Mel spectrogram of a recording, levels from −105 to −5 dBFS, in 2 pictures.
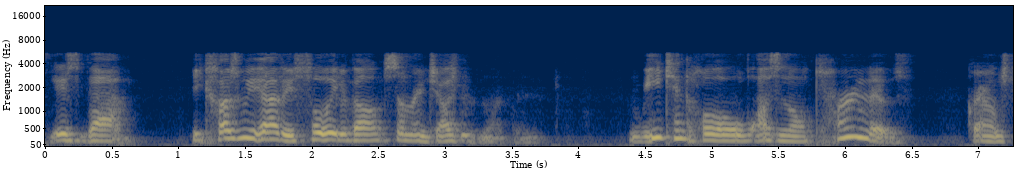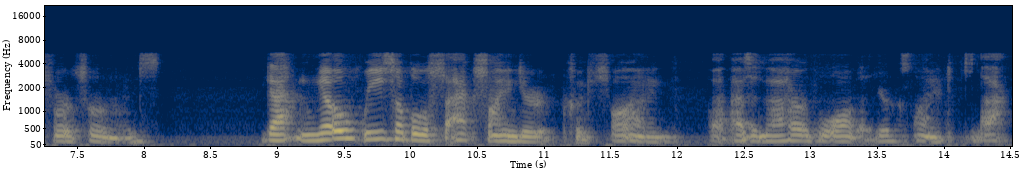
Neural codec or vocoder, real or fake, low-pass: codec, 16 kHz, 1 kbps, FunCodec, trained on Chinese and English, 50 frames a second; fake; 5.4 kHz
